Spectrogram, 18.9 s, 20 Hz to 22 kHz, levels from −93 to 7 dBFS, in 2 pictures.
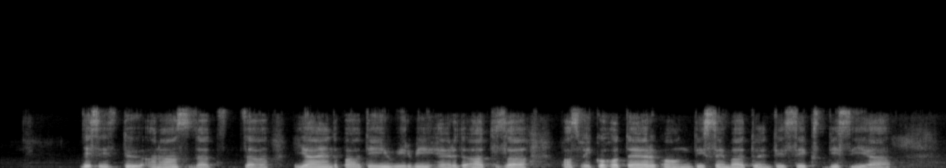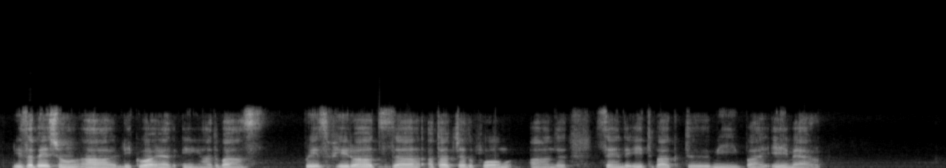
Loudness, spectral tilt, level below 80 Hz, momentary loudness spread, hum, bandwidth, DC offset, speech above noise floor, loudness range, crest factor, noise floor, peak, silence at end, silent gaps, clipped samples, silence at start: -27 LUFS; -5.5 dB/octave; -74 dBFS; 14 LU; none; 8.4 kHz; under 0.1%; 45 dB; 8 LU; 22 dB; -72 dBFS; -6 dBFS; 1.25 s; none; under 0.1%; 0.8 s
